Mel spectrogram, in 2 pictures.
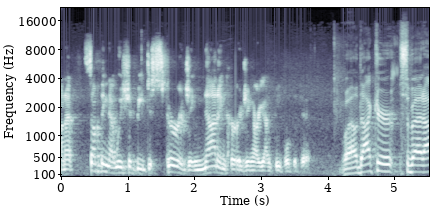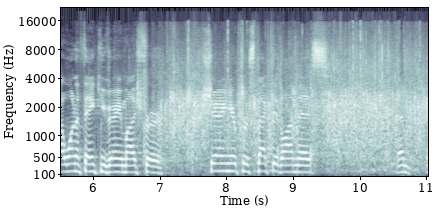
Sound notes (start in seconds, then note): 6.3 audience clapping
